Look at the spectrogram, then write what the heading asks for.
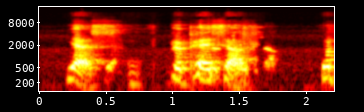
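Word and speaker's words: פסח: Pesach? Yes. For Pesach. For Pesach is Yiddish for or Hebrew for Passover.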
